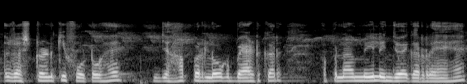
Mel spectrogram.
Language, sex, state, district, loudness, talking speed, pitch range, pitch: Hindi, male, Chandigarh, Chandigarh, -14 LUFS, 180 wpm, 155-175 Hz, 165 Hz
